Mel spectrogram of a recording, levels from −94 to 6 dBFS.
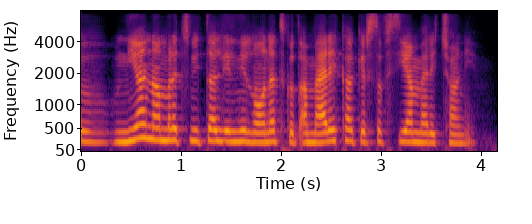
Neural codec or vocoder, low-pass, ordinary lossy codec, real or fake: codec, 16 kHz, about 1 kbps, DyCAST, with the encoder's durations; 7.2 kHz; none; fake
